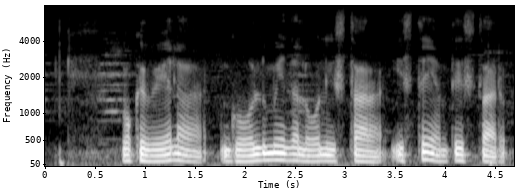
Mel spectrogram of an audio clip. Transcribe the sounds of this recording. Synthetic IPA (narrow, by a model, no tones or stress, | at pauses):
ɔkɐʋɛːɭɐɡo̞ːɭɖmiːd̪ɐlo̞ːniːst̪aːɾa̰ḭst̪eːɐnt̪ɐist̪aːɾṵ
